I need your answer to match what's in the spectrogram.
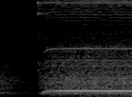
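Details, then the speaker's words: Homemade automatic liquid soap dispenser with IR sensor and relay module: hand at the sensor switches the green relay light on and the small pump settles into a steady, even, clear hum, working normally. "Pump की आपको आवाज भी आ रही होगी, green light हमारी चालू हो रही है। पंप को आपको पास करके दिखाता हूँ, इसकी साउंड सुनना, इसकी आवाज भी आएगी पंप की।"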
